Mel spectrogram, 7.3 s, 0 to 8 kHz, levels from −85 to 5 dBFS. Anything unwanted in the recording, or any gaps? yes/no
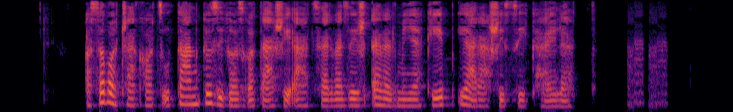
yes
